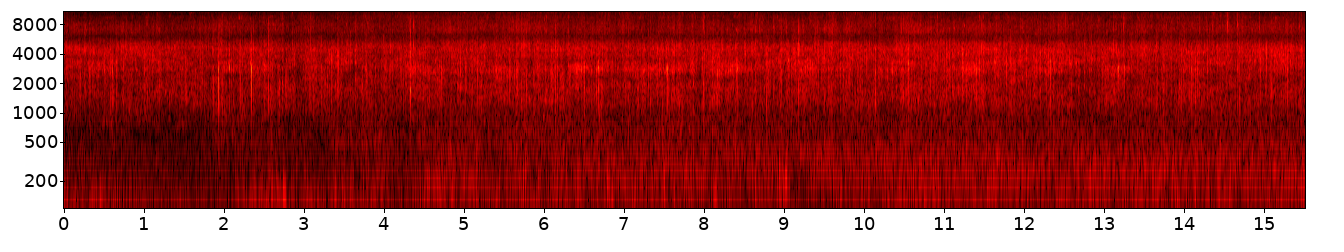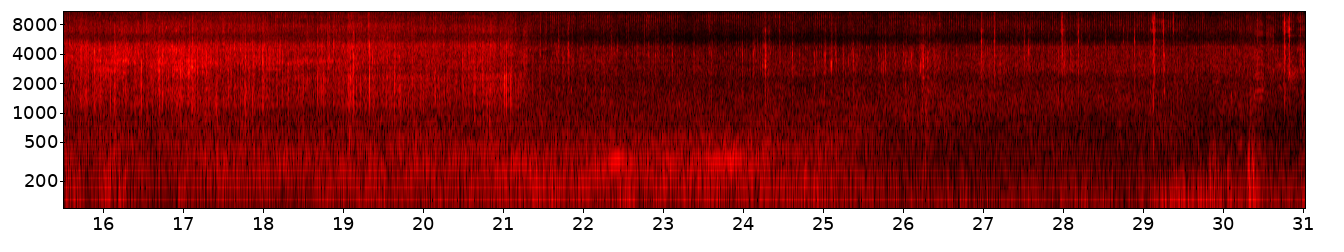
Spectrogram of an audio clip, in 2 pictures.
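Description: Bicycle rolling along a trail: a steady crackling tyre noise mixed with wind on the microphone. The crackle becomes duller about two-thirds of the way through.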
